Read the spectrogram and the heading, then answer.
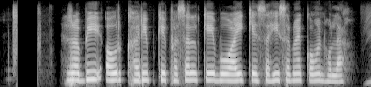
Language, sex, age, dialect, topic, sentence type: Bhojpuri, female, 18-24, Western, agriculture, question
